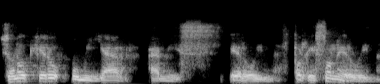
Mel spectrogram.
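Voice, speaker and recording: With an English accent, a man talks using lively intonation. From US, Texas (Houston). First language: English (speaking Spanish). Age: 40s. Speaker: author and biographer. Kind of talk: interview. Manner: halting.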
